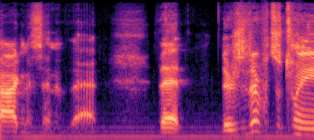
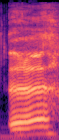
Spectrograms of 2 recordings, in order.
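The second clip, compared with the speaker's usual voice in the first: higher, louder frustrated ugh; louder groan; 4 semitones higher, 5 dB louder than usual. Retold or imitated. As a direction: let the groan out with more force. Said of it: "I kind of".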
